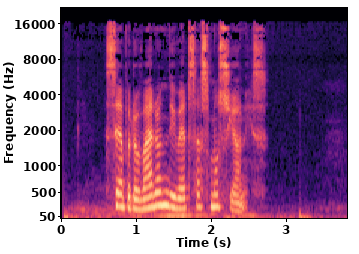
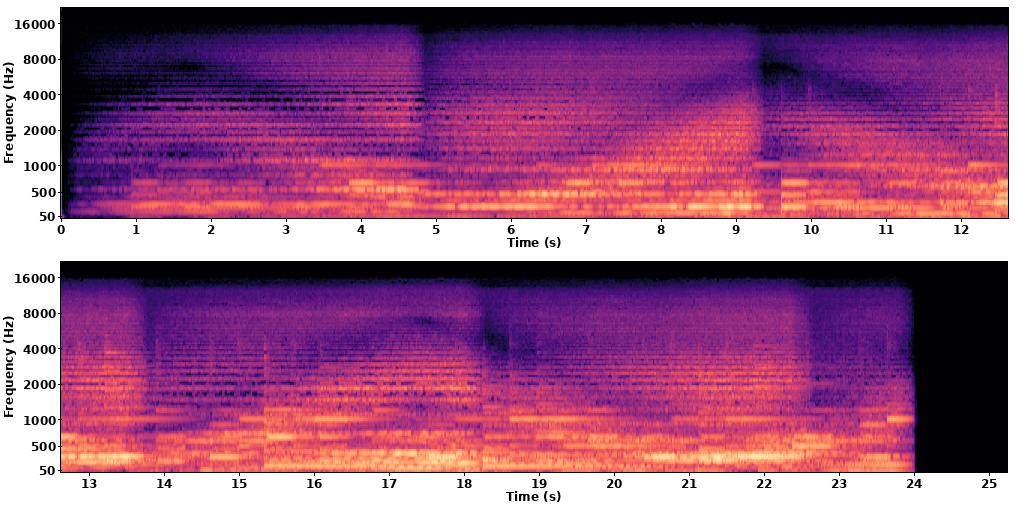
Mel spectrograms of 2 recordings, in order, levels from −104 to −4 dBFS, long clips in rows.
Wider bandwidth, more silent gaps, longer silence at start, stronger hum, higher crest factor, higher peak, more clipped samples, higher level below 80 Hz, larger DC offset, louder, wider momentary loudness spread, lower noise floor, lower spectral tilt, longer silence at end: first, 17 kHz vs 11 kHz; neither; second, 0 s vs 0.95 s; neither; about the same, 16 dB vs 18 dB; about the same, -2 dBFS vs -2 dBFS; neither; about the same, -38 dBFS vs -38 dBFS; neither; first, -16 LUFS vs -20 LUFS; second, 13 LU vs 18 LU; second, -51 dBFS vs -62 dBFS; second, -3.5 dB/octave vs -7.5 dB/octave; second, 0.5 s vs 1.25 s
